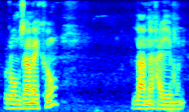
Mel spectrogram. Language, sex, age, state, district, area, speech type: Bodo, male, 30-45, Assam, Kokrajhar, urban, spontaneous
